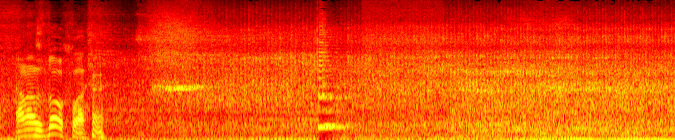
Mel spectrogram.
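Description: A truck engine idles nearby with a low, steady rumble.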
